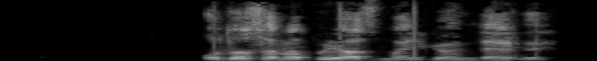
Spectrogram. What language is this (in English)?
Turkish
